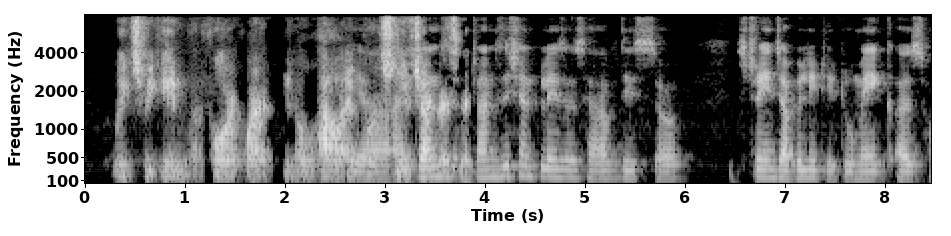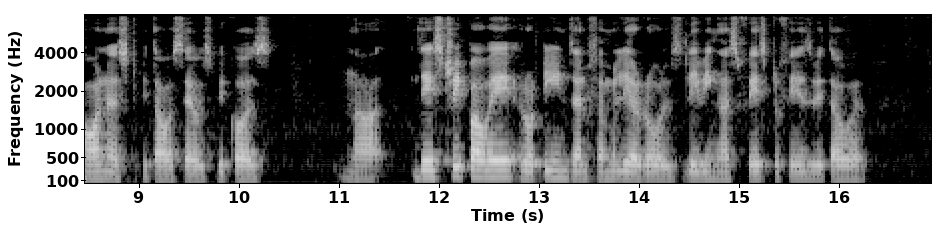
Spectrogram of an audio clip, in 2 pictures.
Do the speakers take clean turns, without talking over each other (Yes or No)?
No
